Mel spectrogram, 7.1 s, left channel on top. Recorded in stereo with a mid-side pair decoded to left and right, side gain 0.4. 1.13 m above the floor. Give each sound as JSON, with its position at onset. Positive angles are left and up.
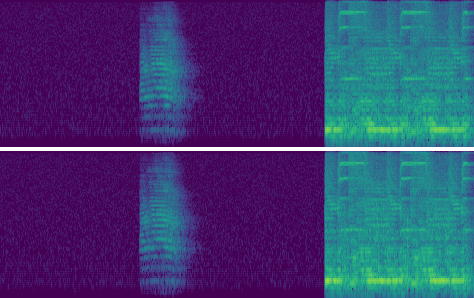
{"t": 2.1, "sound": "a cat meowing", "azimuth_deg": -5, "distance_m": 1.2}
{"t": 4.9, "sound": "an alarm", "azimuth_deg": -40, "distance_m": 0.6}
